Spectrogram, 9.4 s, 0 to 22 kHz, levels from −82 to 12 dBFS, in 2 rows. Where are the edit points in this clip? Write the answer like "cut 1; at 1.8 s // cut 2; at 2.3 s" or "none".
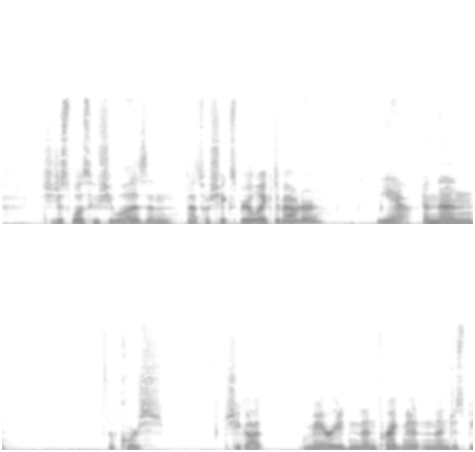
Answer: none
